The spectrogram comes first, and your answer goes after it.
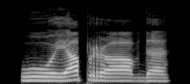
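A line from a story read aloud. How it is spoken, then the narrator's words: Father laughing. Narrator (Russian): засмеялся отец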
